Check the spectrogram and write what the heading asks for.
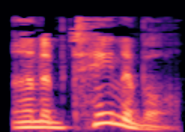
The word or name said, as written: unobtainable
